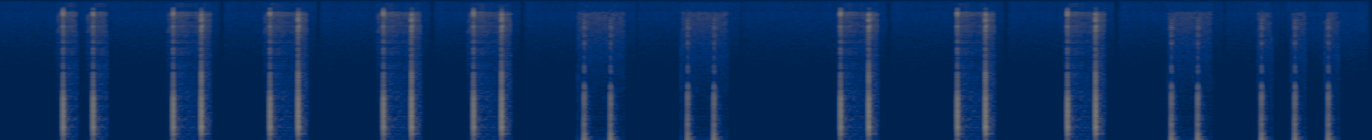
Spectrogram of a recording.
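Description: Repeated paired finger-percussion taps over the abdomen in a quiet room, short and flat-sounding, giving the dull note of fluid-filled ascites.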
